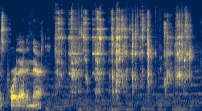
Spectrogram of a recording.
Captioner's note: pouring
